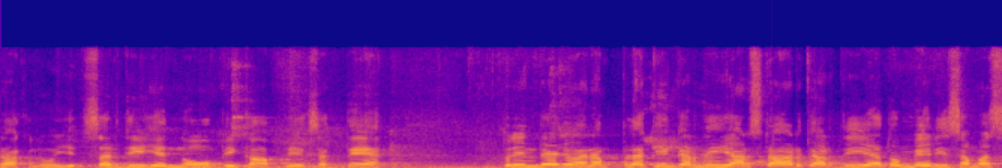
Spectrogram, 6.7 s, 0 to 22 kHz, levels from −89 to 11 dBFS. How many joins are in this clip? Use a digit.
0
